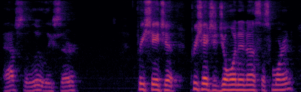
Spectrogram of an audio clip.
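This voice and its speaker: A hoarse young man hosting a casual football talk show, talking loosely with lots of restarts. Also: a little high, fairly quick. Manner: loose, conversational, with many restarts. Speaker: sports talk show host.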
